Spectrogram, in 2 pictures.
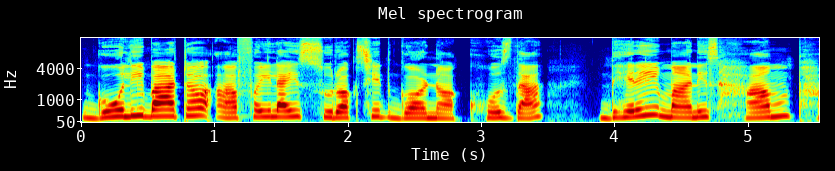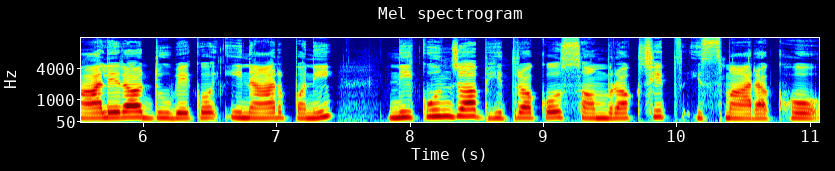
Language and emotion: Nepali, neutral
